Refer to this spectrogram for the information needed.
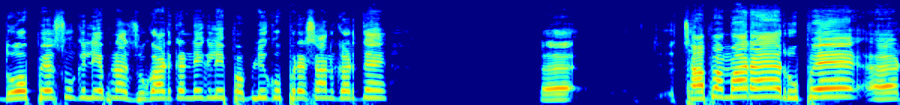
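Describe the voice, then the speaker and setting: A man's voice: very high voice, bright, forceful tone, no room sound, studio quality. A man giving impassioned, indignant commentary and urging his viewers on in an exhortative, repetitive way. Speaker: YouTube host.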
